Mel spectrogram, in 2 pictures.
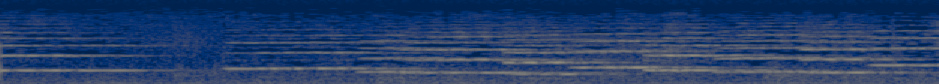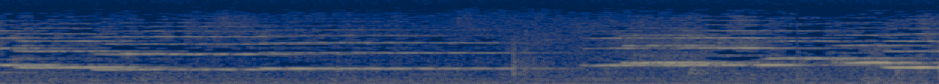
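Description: Slow classical melody on a flute with faint strings, played in phrases of held notes, with short breaks about a second in and near the ten-second mark.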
